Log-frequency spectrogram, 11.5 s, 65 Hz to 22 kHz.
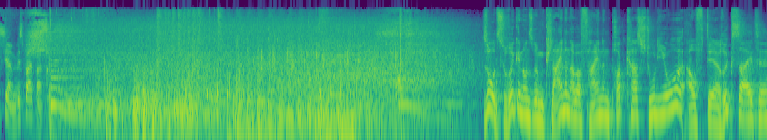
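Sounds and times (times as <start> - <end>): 
speech: 0.0 - 2.4, 7.3 - 11.5
heavy rain falling outdoors: 0.6 - 7.3
low rumbling undertone: 0.8 - 7.4.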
